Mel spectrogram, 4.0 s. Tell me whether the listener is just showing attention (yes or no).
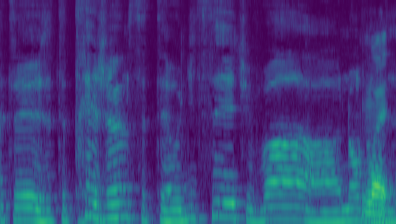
yes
